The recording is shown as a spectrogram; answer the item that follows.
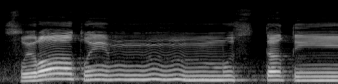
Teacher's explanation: Après un tanwin, sous le ta, siratim, il y a un tanwin. Après le tanwin, il y a la lettre mim. Là aussi, on fera le idgham en faisant le ghunna.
